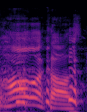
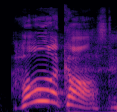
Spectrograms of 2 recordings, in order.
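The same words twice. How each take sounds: First: High, loud HOLL-uh-cost for Holocaust; Holocaust with short O. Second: High, drawn-out HOLE-uh-cost for Holocaust; Holocaust with long O. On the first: Co-host allows both versions, Holocaust as HOLL-uh-cost. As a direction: raise Holocaust, first syllable like holler. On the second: Co-host gives his bottom line, Holocaust as HOLE-uh-cost. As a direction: stretch Holocaust out, first syllable like hole. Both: Shown as a demonstration. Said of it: "but it's also".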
